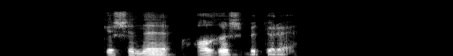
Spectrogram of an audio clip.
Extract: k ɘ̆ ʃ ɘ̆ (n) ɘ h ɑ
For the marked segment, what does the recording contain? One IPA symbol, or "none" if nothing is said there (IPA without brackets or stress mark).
n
